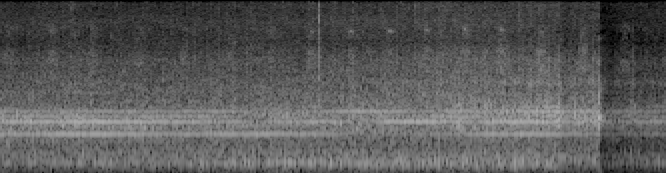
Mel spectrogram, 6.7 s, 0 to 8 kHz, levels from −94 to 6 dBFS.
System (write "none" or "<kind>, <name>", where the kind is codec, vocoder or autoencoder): none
